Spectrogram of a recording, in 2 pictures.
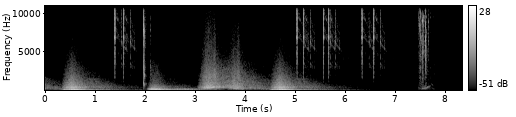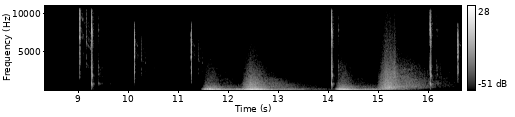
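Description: Soft electronic whooshes and clicks sound as menus change.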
